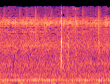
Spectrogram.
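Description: Steady low hum of refrigerated supermarket display cases, with one brief click a little over a second in.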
